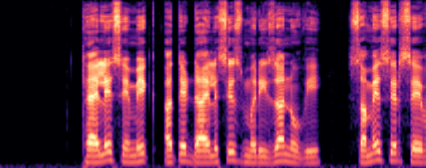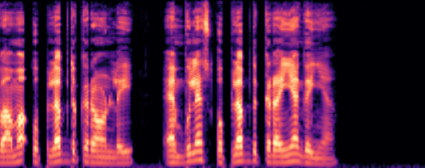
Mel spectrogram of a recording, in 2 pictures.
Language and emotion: Punjabi, neutral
